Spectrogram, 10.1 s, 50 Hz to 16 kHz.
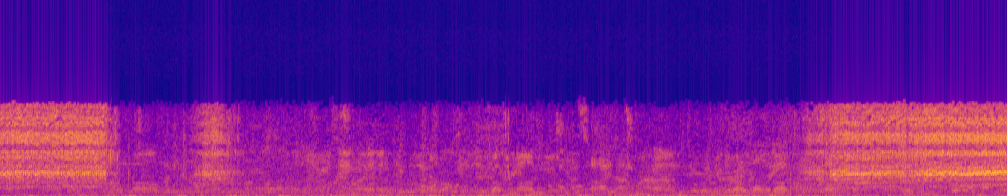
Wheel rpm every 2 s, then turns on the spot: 70, 10, 0, 0, 80.
none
